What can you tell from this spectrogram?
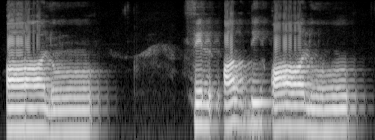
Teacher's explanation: اور آگے قاف حروف مستعلیہ کا حرف ہے، اس کو موٹا کر کے پڑھیں گے · مستعلیہ کا حرف ہے، اس کو موٹا کر کے پڑھیں گے، اور الف سے پہلے زبر آ رہا ہے، اور یہ الف مدہ ہو رہا ہے، اس کو ایک الف کھینچیں گے ۔ اور آگے واو ساکن سے پہلے پیش آ رہا ہے،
